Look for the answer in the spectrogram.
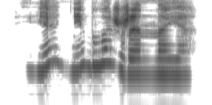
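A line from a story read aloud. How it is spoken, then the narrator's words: Quiet. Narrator (Russian): тихо сказала я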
